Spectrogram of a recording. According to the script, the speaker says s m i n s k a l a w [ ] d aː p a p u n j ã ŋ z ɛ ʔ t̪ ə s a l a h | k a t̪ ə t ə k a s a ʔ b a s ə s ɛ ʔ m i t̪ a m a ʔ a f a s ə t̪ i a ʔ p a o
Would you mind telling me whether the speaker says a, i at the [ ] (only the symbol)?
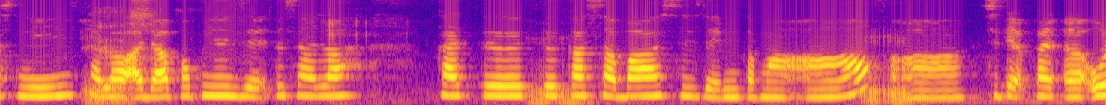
a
